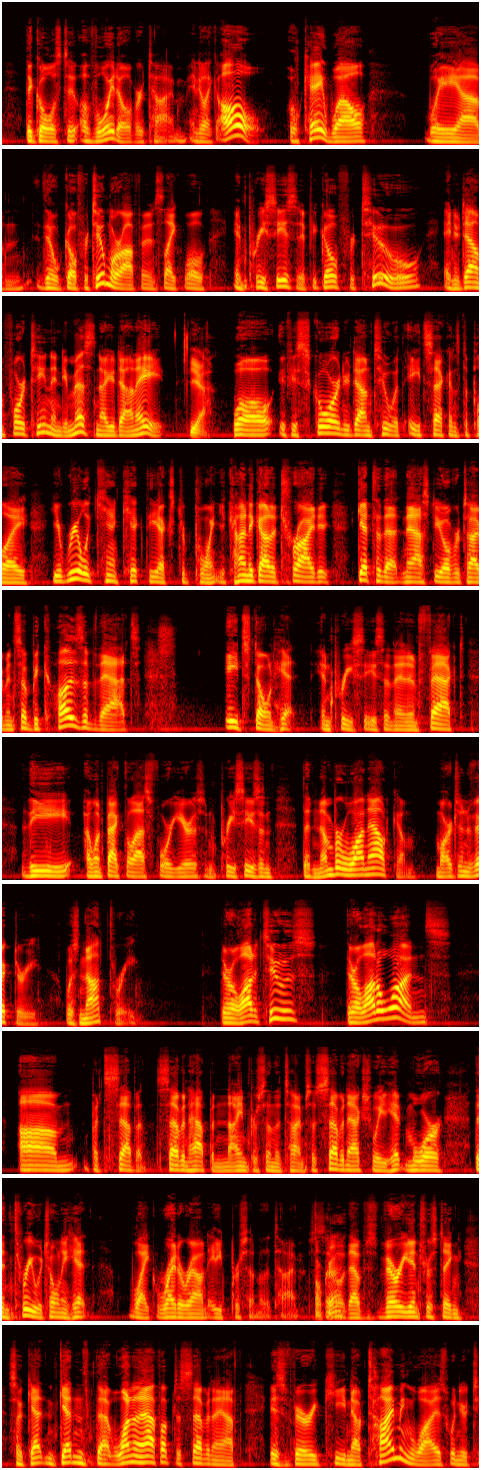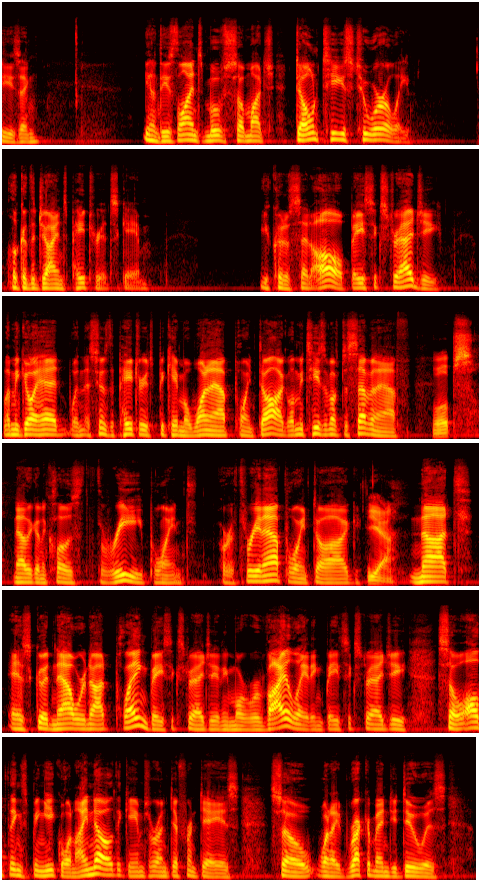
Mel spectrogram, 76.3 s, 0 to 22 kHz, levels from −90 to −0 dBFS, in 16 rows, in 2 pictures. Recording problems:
none

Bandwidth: 14 kHz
